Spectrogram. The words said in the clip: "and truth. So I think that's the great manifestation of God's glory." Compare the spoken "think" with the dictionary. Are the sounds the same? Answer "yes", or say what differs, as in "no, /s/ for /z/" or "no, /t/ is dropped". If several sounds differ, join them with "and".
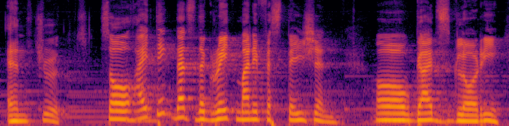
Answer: no, /t/ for /θ/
